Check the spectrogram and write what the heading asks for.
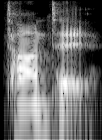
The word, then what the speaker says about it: tantei: the japanese word for detective detectives word is tantei tante is spelt t-a-n-t-e-i and that is very fitting for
